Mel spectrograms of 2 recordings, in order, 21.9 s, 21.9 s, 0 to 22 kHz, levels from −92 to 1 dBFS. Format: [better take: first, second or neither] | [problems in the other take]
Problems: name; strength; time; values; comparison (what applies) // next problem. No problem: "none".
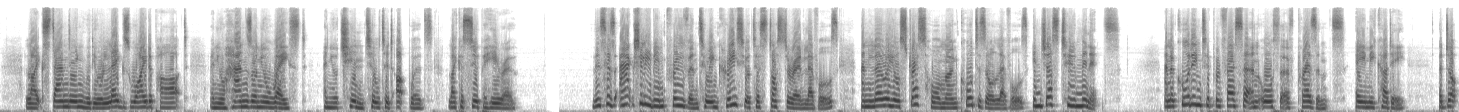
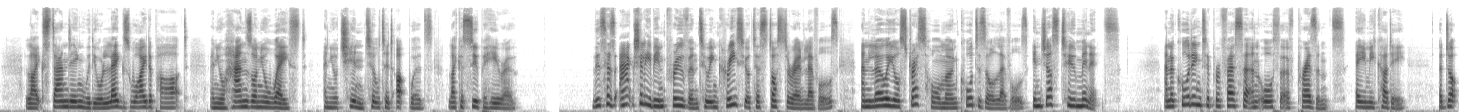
second | distortion; heavy; 14% of the sound clipped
